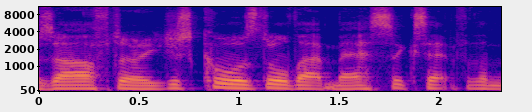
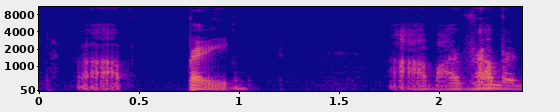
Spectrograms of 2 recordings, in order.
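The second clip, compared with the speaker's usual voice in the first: rough, creaky, croaking comic voice; 7 dB quieter than usual. Quoting lines from episodes of the show: Mr. Bean voice. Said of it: "there have been episodes where he goes like".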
